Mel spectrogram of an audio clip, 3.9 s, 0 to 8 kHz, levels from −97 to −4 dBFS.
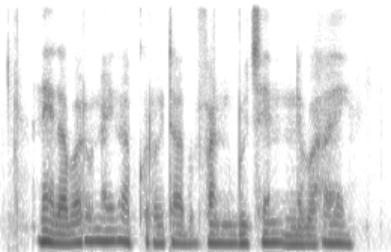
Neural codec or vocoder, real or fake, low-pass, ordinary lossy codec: autoencoder, 48 kHz, 32 numbers a frame, DAC-VAE, trained on Japanese speech; fake; 7.2 kHz; none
